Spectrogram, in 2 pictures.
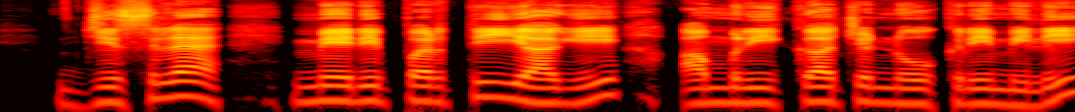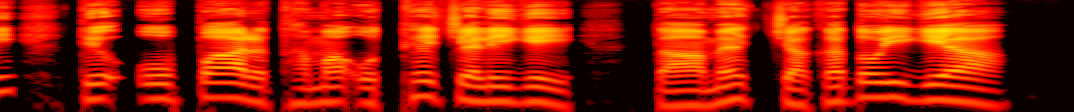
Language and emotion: Dogri, surprised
